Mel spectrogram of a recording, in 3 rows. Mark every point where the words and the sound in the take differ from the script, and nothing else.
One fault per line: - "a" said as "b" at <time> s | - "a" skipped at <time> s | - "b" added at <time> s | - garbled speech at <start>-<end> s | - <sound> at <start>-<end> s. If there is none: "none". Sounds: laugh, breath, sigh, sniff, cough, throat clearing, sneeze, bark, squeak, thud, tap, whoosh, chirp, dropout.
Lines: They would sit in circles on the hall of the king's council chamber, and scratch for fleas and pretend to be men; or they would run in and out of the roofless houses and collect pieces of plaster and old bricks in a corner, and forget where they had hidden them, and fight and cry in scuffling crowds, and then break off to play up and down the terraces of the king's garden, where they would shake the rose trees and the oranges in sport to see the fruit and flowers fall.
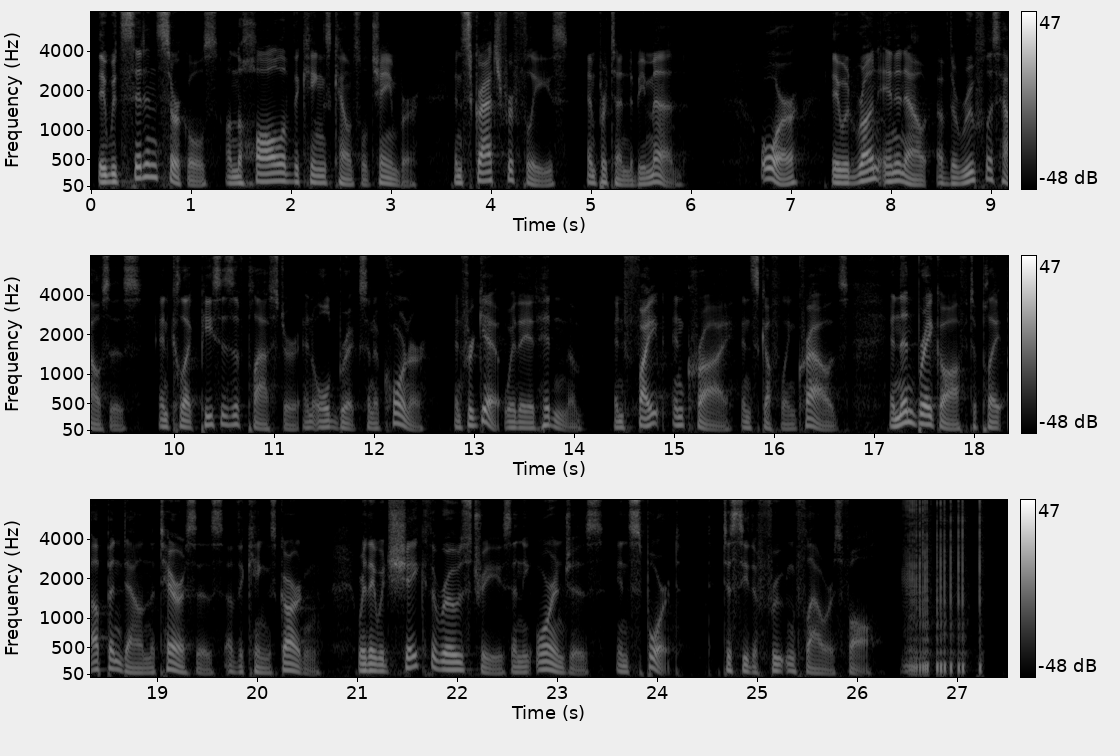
- squeak at 26.4-27.3 s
